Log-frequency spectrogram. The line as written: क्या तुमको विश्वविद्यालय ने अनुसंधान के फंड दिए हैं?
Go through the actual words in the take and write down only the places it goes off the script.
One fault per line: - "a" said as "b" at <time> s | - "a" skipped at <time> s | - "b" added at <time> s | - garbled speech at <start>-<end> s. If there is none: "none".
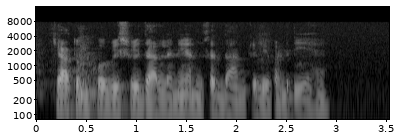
- "लिए" added at 2.2 s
